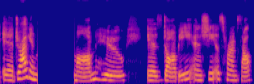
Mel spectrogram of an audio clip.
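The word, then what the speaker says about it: Daubie: the group one is dragon mom who is dobby and she is from south dakota and she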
